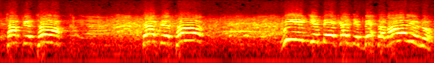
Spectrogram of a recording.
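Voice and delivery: imitated boastful Jamaican brother; Jamaican accent. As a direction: cut them off and brag in a mock Jamaican accent. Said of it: "the brother from Jamaica says".

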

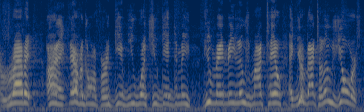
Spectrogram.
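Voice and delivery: angry. Acted. Bear holds Rabbit up by the ear, angry threat. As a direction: threaten revenge at full voice. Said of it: "And Bear got angry".

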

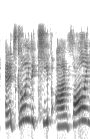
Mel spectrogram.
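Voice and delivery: mild, high-pitched retort; a restrained storybook shout; shouted outburst. A narrator's reading. Bartholomew losing patience with the king, mildly shouted. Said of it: "he shouted".

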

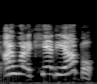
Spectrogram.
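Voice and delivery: high, loud, eager outburst; excited child's demand. A narrator's reading. Child begging for a candy apple, excited. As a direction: voice a child clamoring for a treat.

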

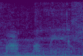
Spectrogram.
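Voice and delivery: breathy whisper of dismay; barely voiced, shaken relief; a whispered oh my god; whispered mamma mia. Real, not acted. Dismayed at near death.

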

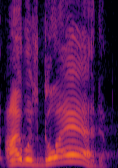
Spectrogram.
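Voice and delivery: "glad" drawn out long and pitched high; stress on GLAD. Real, not acted. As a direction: stretch out "glad" slowly with a high swell. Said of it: "We're emphasizing the word glad here".

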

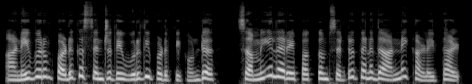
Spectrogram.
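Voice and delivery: plain reading voice

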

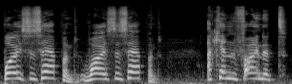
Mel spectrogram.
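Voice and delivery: high, urgent, helpless outcry; panicked frustration. Real, not acted. Gamer can't find the leak, panicked. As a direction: plead upward in a panic.

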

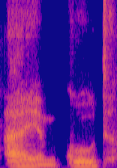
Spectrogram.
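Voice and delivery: hint of a sulky teenage Groot. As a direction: mumble it like a sulky teen tree. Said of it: "the teenage one".

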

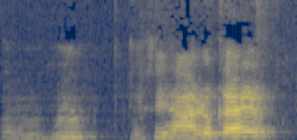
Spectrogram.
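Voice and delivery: speaking between bites; chewing while talking. Real, not acted. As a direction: mouth partly full. Seen 0: holds bitten burger, jaw working between words throughout stretch.

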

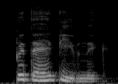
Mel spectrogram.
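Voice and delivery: usual speaking voice

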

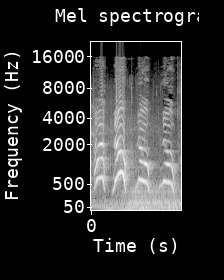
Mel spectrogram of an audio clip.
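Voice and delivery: high, loud desperate no's; panicked screaming. Real, not acted. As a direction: scream no as they swarm. Leeches attack her character.

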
